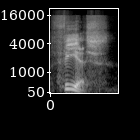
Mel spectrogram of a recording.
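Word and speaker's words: Phius: say Fiat like the car no no no Fierce it's spelled p-h-i-u-s it used to be oh okay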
